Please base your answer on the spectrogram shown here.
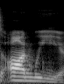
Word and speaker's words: Ennui: enwy goes and like was i pronouncing it anew this whole time i swear it's on we i know it's on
